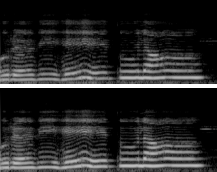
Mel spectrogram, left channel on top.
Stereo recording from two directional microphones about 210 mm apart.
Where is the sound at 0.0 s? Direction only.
20° right (ahead or behind).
